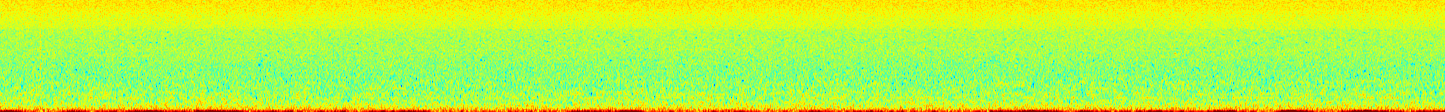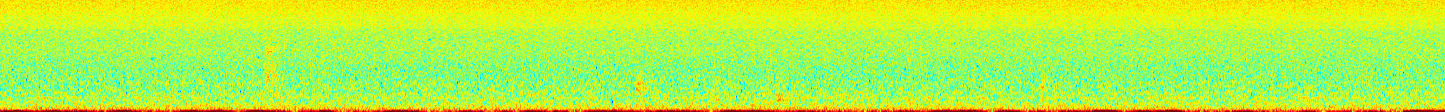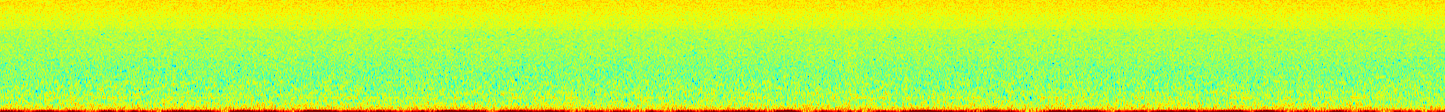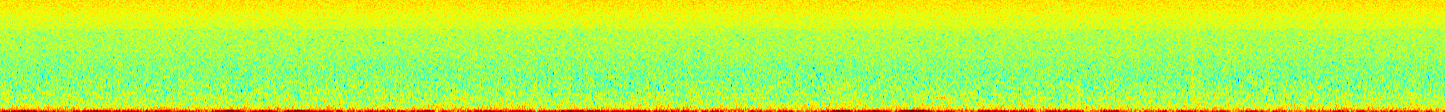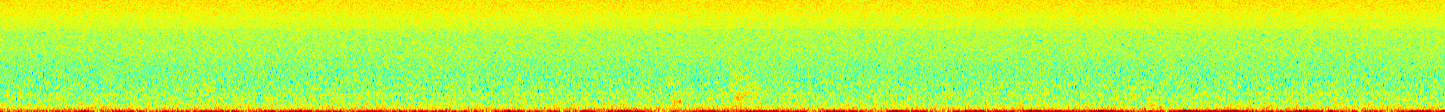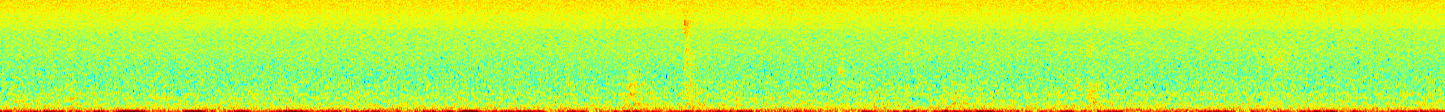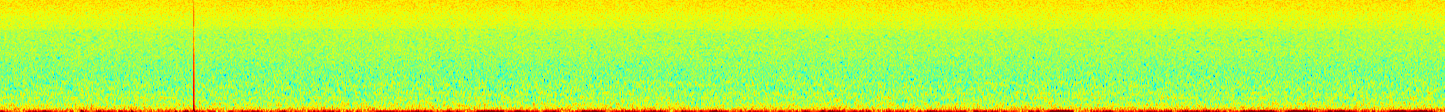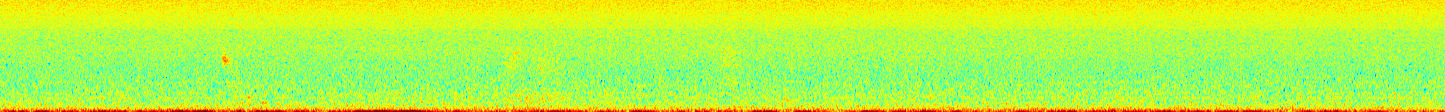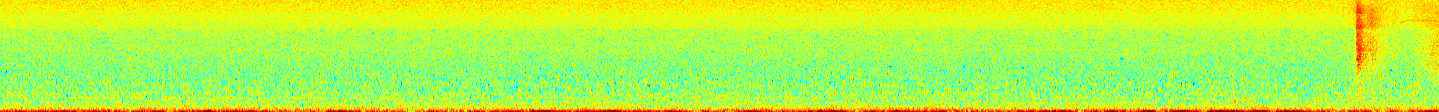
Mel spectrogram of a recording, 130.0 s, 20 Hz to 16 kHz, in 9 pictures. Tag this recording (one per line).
room
bit
inside
24
room-tone
background
ms
ambience
room-noise
tone
medium-room
roomtone
empty
decoded
atmos
stereo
